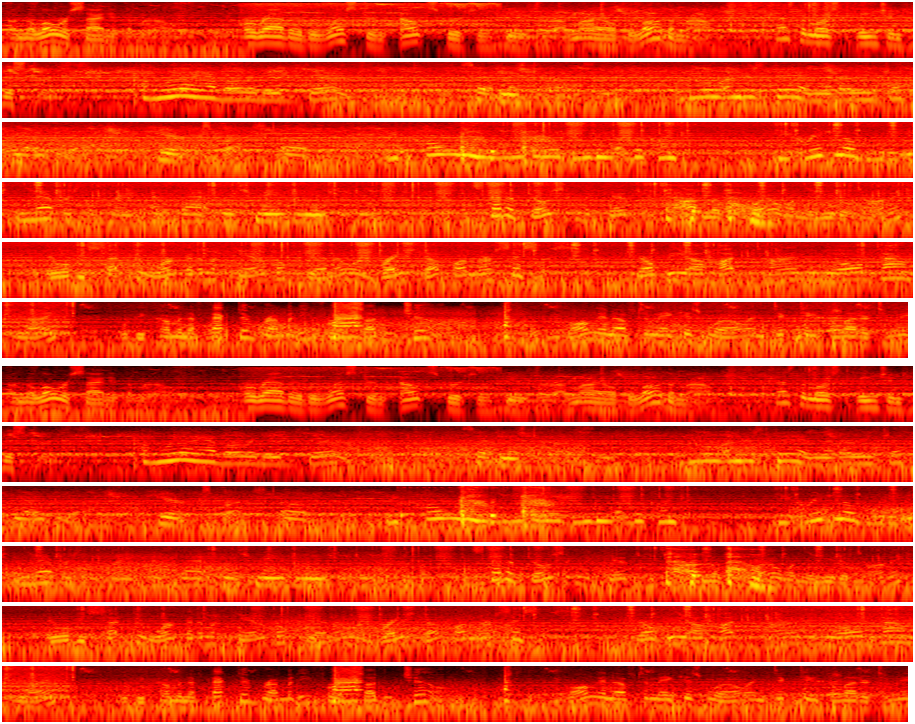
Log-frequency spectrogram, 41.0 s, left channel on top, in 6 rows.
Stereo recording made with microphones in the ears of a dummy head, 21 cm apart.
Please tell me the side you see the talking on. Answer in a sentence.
You can hear the talking on the left.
